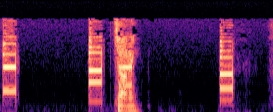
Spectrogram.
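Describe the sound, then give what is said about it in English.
Three short electronic tones from a telephone keypad being dialed during a phone problem, spaced irregularly, with a brief voiced sound between the second and third beeps. “We're having a little phone issue here”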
